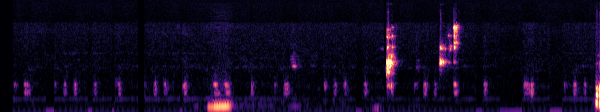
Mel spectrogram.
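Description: Quiet handling noise: faint irregular ticking, a short low thump about two seconds in, and a few sharp little clicks around four seconds in as a glass test tube and dropper are worked.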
